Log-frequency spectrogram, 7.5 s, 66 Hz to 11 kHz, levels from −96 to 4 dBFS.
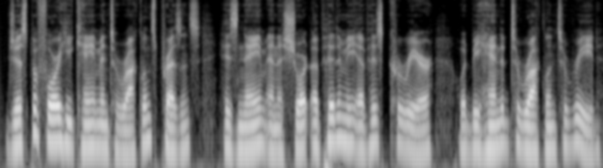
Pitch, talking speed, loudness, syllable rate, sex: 125 Hz, 185 wpm, -17 LUFS, 5.1 syllables/s, male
